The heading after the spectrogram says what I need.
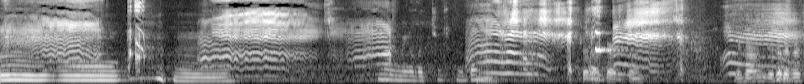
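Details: Infant girl who has been hiccuping, now crying in repeated tonal wails with short catches between them, in a small room.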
